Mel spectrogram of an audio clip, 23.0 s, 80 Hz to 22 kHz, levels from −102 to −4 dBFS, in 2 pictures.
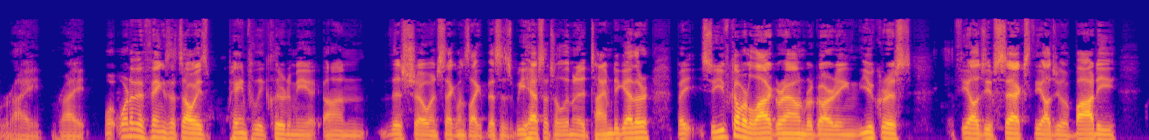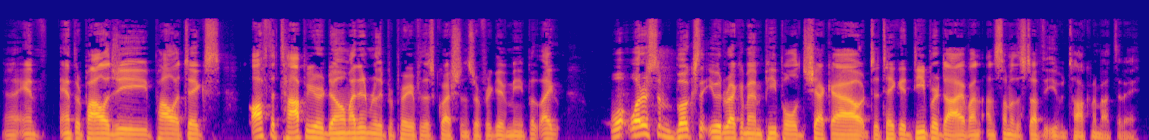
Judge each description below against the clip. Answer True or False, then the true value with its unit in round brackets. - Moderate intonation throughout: True (3.6 semitones)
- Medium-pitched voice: False (105 Hz)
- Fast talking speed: True (250 wpm)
